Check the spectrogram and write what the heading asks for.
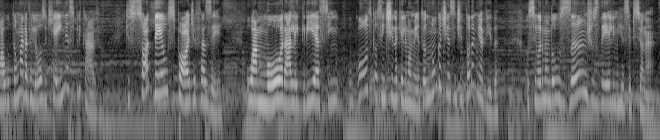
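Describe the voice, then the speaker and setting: A woman's voice: fairly high pitch, expressive, fairly quick. A woman gives a fervent, emotional religious testimony as a church guest, often tagging her sentences with "né?". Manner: fervent, tearful in tone, keeps tagging "né?". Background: background music.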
